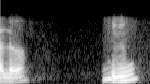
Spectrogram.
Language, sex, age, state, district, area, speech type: Bengali, male, 18-30, West Bengal, Darjeeling, urban, conversation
